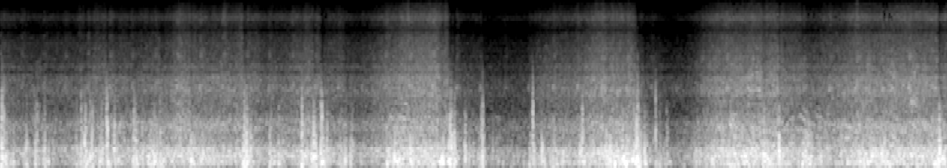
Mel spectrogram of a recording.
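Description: Passenger train running at speed, heard from inside a carriage: a steady rumble and rushing air with repeated clicks of the wheels over the rail joints.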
